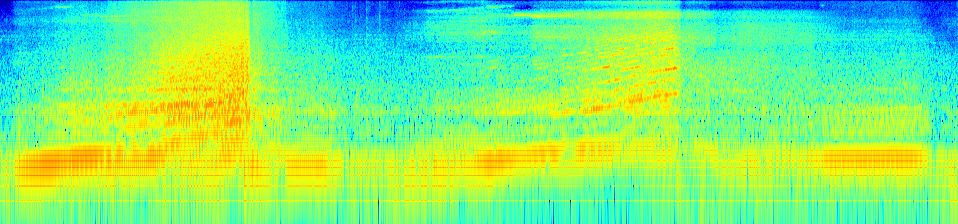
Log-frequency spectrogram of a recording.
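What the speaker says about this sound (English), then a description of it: "I think if I can get the exhaust not exiting out from underneath the truck, it'll help the supercharger be louder." A supercharged drift truck engine revs loudly and repeatedly, each rise climbing in pitch before dropping back, with a whirring supercharger tone riding over the exhaust roar. No voices are heard.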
